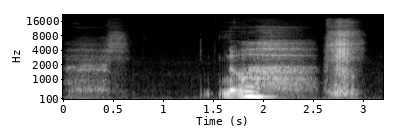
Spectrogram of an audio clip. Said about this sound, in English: Oh, sorry for my sniffling.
